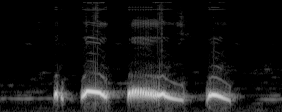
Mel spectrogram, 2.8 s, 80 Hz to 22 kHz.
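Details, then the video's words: Male local spotted dove (tekukur), bird from the wild kept and cared for, calling to attract females and prompt other birds to join in: one coo phrase of four low hooting notes, a short note then two longer ones, the third drawn out and falling, ending with a falling coo. "Burung tekukur J4NTAN lokal manggung rapat spesialis untuk memanggil betina"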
